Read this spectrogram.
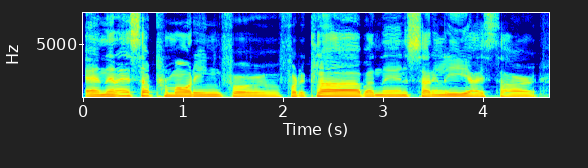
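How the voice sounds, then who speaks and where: A man's voice: mid-range voice, steady tone, a little slow, darkish tone, clean tone, dry recording, soft background music. A man, a guest telling his story in a loose, rambling way full of fillers and restarts. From Spain. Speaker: guest, DJ and violinist. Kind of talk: casual interview chat.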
